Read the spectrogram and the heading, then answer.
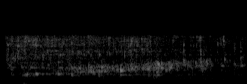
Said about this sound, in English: And finally, I pour libations to the south, and we say, Ashe. Ashe. And ladies and gentlemen, I periodically let the water hit the ground so that wherever the water falls, the ground will be fertile, and the word will take root and spring up and grow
